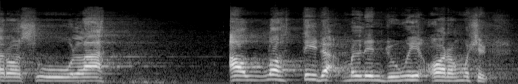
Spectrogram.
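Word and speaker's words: وَرَسُولُهُ: Ono wong maca Quran salah. Wa annallaha bari'um minal musyrikin wa rasulih. Allah orang melindungi, tidak melindungi orang musyrik dan tidak melindungi Rasulnya, Rasulullah. Salah. Yang benar bacanya wa annallaha bari'um minal musyrikin wa rasulah.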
